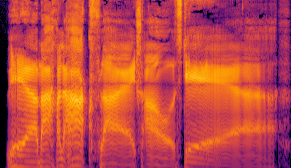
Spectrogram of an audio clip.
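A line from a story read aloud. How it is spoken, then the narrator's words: Nasty spirits bawling, croaking. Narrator (German): gröhlten und krächzten die gemeinen Säbelgeister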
